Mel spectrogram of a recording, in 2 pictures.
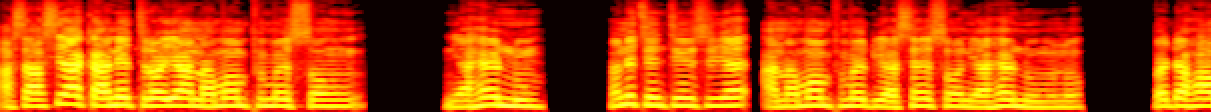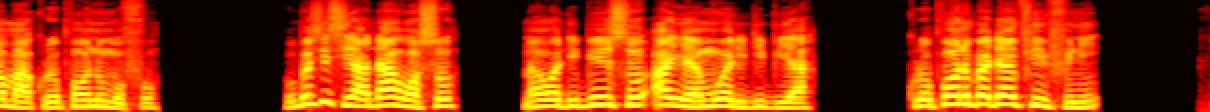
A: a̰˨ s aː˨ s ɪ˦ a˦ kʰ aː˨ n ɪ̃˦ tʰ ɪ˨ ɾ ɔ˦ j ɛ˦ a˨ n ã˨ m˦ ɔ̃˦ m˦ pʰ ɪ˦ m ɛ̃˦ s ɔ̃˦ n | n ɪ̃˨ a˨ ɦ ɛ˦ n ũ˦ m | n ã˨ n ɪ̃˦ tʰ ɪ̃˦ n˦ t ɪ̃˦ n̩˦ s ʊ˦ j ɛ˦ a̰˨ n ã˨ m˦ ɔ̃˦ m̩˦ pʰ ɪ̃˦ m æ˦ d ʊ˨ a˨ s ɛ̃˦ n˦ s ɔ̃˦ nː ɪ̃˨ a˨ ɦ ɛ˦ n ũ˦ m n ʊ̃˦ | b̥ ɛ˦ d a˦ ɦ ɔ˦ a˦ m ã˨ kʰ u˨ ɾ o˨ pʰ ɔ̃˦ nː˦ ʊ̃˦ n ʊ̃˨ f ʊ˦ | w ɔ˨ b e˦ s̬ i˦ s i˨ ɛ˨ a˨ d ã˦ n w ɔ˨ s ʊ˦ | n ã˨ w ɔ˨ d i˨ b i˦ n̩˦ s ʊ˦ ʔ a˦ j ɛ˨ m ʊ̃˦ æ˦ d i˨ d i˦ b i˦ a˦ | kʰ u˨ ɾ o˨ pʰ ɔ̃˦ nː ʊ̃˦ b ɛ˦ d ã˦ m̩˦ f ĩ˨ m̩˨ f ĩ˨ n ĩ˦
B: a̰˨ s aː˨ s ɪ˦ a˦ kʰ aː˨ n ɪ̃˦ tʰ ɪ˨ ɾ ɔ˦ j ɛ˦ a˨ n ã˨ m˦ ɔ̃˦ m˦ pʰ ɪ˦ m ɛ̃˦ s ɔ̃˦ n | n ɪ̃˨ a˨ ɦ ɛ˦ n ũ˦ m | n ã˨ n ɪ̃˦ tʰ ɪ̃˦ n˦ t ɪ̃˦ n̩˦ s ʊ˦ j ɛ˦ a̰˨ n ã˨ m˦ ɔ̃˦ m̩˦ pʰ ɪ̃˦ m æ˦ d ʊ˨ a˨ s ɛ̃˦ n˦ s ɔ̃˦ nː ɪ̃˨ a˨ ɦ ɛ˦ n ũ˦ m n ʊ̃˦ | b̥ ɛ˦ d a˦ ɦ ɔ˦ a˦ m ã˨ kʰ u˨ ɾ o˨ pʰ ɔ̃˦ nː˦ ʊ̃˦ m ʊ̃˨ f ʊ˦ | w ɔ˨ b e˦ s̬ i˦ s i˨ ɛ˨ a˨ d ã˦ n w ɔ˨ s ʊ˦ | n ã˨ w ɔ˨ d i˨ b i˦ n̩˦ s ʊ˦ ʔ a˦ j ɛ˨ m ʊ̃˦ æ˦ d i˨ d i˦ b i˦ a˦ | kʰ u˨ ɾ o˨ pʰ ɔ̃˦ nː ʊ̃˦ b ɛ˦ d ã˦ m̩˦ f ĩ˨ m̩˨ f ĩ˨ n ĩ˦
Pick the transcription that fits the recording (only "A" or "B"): B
